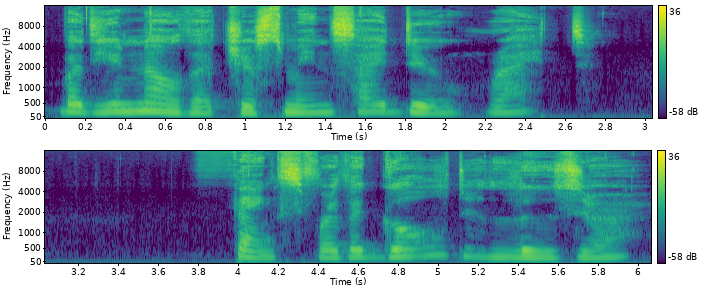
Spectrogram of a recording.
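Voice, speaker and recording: A woman playing a haughty, teasing demon girl and bitter romantic rival in an intimate ASMR roleplay, sharp-tongued and slipping into whispers. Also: mid-range voice, steady tone, takes it slowly. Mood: smug, teasing.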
